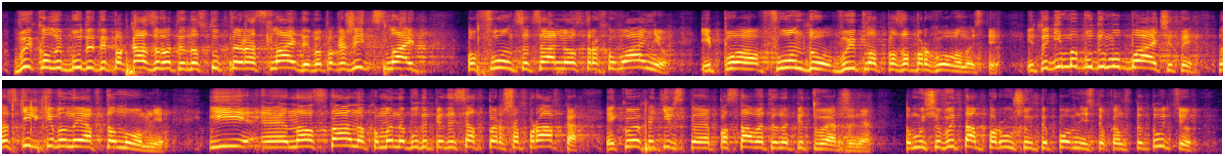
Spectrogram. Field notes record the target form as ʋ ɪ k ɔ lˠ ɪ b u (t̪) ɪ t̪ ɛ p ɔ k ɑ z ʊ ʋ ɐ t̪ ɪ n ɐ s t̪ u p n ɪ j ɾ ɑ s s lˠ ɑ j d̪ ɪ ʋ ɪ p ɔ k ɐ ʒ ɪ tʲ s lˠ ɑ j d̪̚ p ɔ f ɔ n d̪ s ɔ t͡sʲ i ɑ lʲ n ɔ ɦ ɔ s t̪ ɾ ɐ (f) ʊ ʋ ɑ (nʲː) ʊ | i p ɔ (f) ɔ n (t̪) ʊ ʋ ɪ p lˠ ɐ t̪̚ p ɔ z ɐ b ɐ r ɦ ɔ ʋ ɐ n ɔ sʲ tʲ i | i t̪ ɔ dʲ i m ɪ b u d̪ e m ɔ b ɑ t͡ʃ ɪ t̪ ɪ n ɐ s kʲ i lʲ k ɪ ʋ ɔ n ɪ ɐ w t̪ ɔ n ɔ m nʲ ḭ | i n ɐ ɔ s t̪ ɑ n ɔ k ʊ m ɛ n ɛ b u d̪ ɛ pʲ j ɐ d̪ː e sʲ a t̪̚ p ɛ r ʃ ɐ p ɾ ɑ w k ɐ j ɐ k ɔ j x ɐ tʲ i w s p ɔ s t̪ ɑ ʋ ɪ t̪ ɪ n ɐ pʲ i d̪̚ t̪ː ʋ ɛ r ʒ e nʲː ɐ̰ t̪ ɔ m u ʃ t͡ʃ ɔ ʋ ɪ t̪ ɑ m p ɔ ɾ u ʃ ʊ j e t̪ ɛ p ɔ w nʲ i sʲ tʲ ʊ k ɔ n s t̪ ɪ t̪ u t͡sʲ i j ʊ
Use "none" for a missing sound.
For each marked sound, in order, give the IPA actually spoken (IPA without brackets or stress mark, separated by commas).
d̪, x, nʲː, f, d̪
